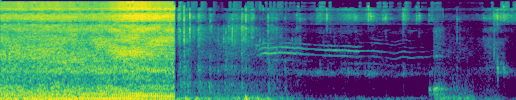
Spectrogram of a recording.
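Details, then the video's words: Stray cats in Pidie Regency, Aceh Province, rushing toward food as a box is rattled: loud rattling for nearly two seconds, then one thin, wavering, high meow, followed by a soft thump and quiet. "The rattling sound of the box makes many stray cats rush towards us"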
